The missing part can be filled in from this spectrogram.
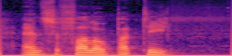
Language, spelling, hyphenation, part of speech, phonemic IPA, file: Dutch, encefalopathie, en‧ce‧fa‧lo‧pa‧thie, noun, /ɛnseːfaːloːpaːˈti/, Nl-encefalopathie.ogg
- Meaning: encephalopathy (condition affecting the brain)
